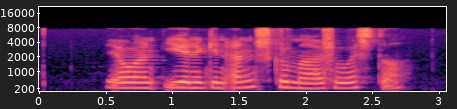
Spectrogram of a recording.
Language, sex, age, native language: Icelandic, male, 11, Icelandic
